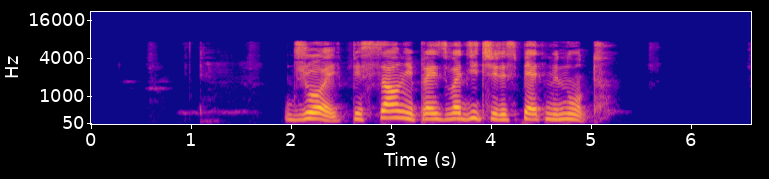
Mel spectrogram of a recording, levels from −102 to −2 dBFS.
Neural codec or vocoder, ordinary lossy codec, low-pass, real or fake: codec, 16 kHz, 4 kbps, FreqCodec, larger model; none; 7.2 kHz; fake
